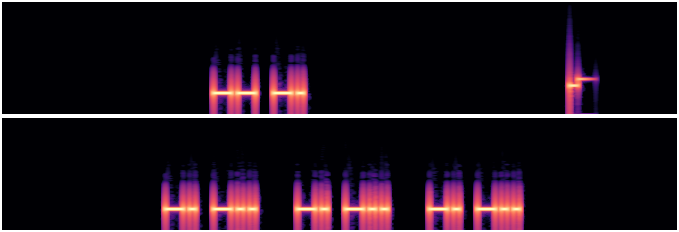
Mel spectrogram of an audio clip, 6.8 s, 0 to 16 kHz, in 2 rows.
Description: Morse code, heard as a keyed tone, about 40 wpm, 700 Hz. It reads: MN ND ND ND
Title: US States Repeated 3x 40wpm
